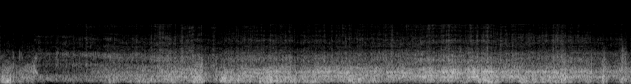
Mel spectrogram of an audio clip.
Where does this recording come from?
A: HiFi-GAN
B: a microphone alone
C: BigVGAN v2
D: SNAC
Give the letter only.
B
